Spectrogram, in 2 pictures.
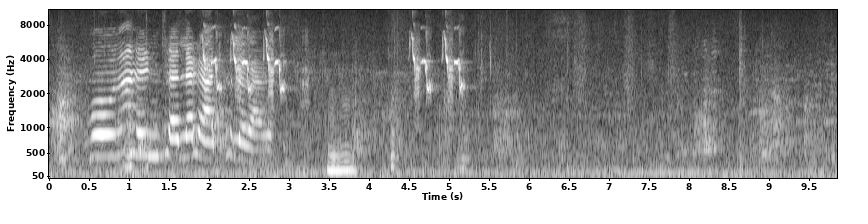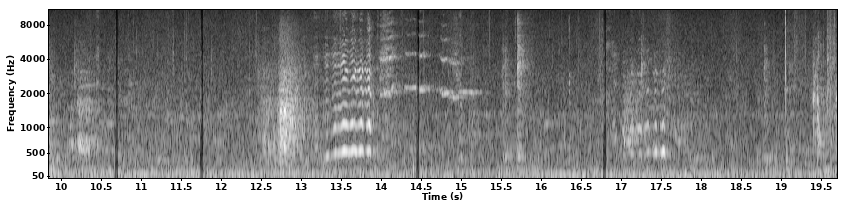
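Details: White baby goats drinking milk bleat in high, wavering cries, with a few quieter calls following.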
